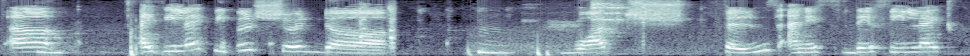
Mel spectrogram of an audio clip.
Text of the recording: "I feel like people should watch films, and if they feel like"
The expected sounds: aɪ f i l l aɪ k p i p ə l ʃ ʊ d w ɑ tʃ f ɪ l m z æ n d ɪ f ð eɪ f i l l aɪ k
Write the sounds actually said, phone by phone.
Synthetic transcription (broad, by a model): aɪ f i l l aɪ k p i p ə l ʃ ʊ d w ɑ tʃ f ɪ l m z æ n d ɪ f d eɪ f i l l aɪ k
